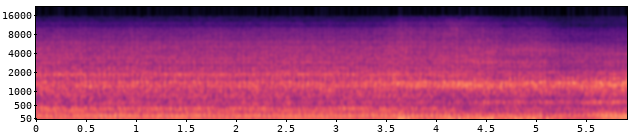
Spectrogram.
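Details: Honda Dio AF62 scooter engine run deliberately without oil ahead of an overhaul: rough, rattly idle with harsh metallic clatter rising near the end; engine damaged from running without oil.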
